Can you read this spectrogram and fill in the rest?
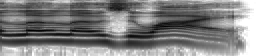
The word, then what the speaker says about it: Zouai: You meant to say Lolo Zouai. – Oh, I said it wrong? That's my Southern accent. – You emphasized the zoo instead of the I. – So Lolo Zouai.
